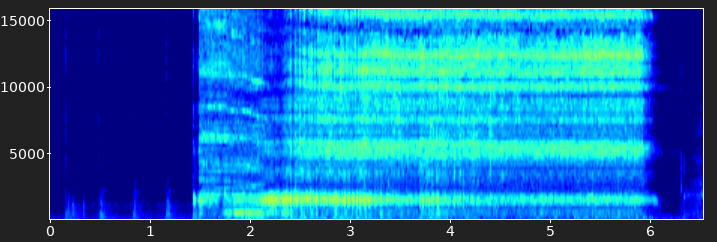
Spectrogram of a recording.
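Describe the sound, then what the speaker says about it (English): A Gaggia Anima espresso machine's steam wand blasts a loud, steady hiss of steam for several seconds after a few faint clicks, then cuts off abruptly. "by pressing that aroma strength button, we were able to stop the steam dispensing process"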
